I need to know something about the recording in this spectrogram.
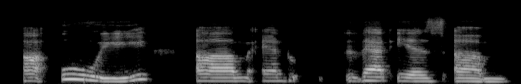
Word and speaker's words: aUI: It's AUI. It's AUI. Uh the the vowels are pronounced uh separately, and uh the capitals are pronounced longer, are held longer. Uh AUI.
